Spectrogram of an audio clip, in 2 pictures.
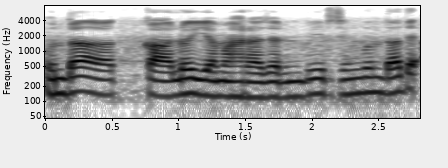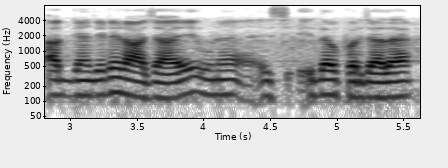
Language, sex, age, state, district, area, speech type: Dogri, male, 18-30, Jammu and Kashmir, Udhampur, rural, spontaneous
